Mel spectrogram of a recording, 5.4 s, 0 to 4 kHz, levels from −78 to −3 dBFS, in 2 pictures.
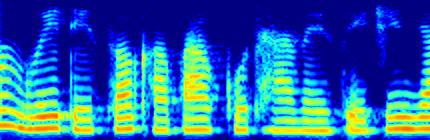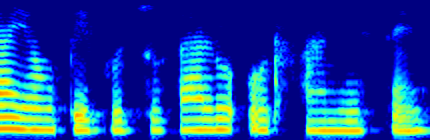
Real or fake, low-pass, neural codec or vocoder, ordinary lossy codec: fake; 3.6 kHz; codec, 24 kHz, 3.1 kbps, DualCodec; none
